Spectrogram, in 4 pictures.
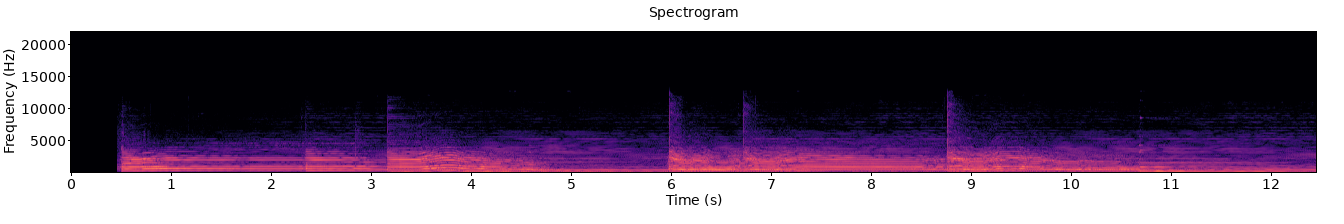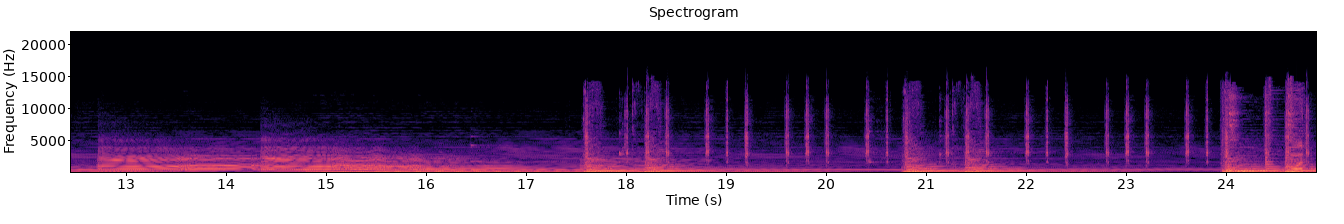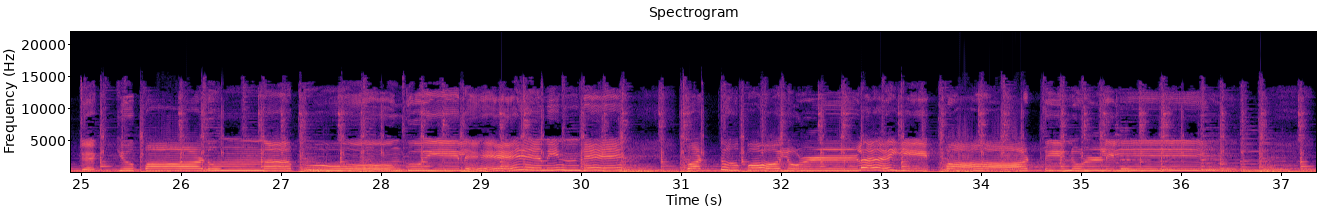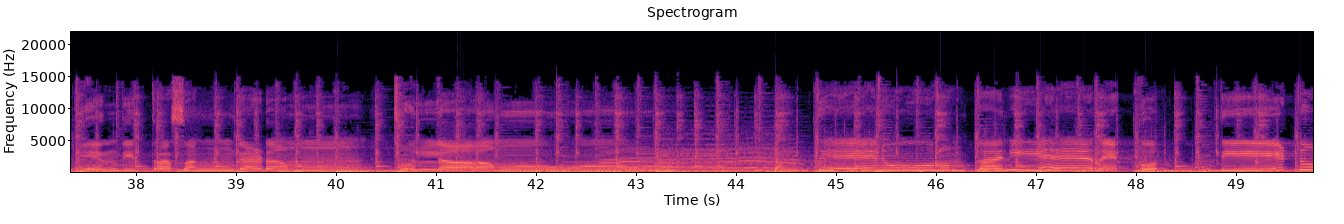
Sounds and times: Music: 0:00.5 - 0:49.7.

